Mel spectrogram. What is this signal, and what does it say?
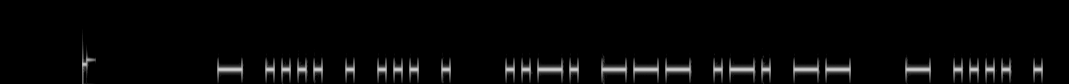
Morse code, heard as a keyed tone, about 16 wpm, 700 Hz. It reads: THESE FORM THE
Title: Sentences from Top 1000 Words - Review Part 1 - 15wpm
